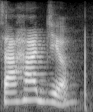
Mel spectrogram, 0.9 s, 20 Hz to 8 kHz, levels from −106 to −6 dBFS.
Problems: none marked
